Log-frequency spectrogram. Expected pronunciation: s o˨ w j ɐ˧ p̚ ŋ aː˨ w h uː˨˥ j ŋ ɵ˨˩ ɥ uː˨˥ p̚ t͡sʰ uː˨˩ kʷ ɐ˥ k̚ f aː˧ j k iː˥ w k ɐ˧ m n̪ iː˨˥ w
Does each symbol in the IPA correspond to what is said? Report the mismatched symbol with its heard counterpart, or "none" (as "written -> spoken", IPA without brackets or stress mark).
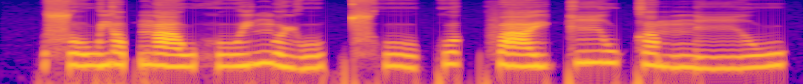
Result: none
